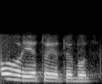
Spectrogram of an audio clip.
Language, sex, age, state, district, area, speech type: Marathi, male, 30-45, Maharashtra, Mumbai Suburban, urban, conversation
